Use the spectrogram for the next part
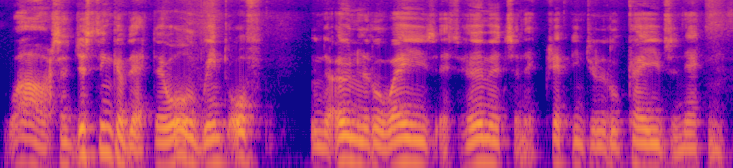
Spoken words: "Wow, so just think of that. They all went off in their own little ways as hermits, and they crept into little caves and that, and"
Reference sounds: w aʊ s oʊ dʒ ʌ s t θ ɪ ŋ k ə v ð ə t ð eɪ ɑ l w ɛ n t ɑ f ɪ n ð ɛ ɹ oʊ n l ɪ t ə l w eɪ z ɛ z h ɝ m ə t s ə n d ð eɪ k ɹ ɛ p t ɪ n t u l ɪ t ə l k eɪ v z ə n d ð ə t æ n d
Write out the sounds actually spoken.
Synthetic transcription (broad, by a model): w aʊ s oʊ dʒ ʌ s t θ ɪ ŋ k ə v ð ə t ð eɪ ɑ l w ɛ n t ɑ f ɪ n ð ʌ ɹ oʊ n l ɪ t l w eɪ z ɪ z h ɝ m ə t s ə n ð eɪ k ɹ ɛ p t ɪ n t u l ɪ t l k eɪ v z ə n ð ə t n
